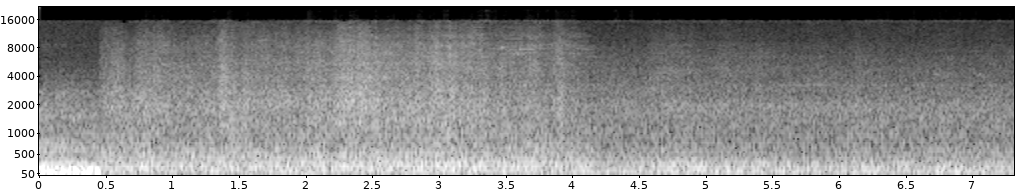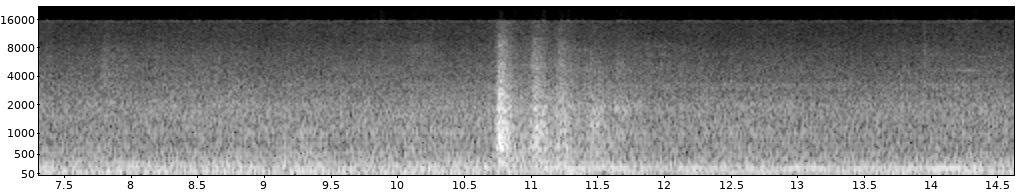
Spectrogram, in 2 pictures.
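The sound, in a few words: Pennsylvania Railroad local freight train running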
